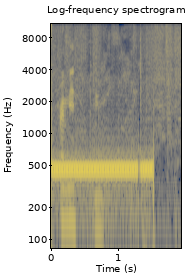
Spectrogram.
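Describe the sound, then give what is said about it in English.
A telephone rings during a call with a steady single-pitched tone that holds for about a second and a half, with one brief break before it cuts off. A voice is heard at the start. “Do you think that's the fuck you button since it's ringing like two times?”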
